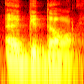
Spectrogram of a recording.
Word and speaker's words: أقدر: For example, we write k, but we have to read them or pronouncing them g. For example, أقدر, أقدر, أقدر, but we have to write them أكتر, أكتر, okay?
